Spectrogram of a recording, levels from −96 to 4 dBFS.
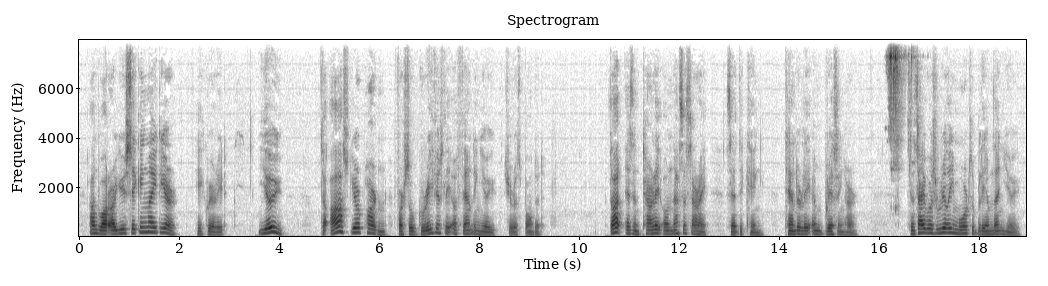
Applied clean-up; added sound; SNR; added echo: none; Rattle / Keys jangling; 6 dB; none.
